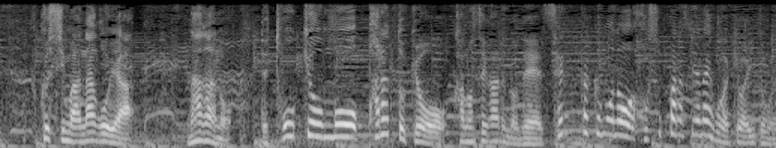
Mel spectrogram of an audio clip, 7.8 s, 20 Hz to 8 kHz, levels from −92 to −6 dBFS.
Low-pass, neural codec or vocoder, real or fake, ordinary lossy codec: 7.2 kHz; none; real; none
